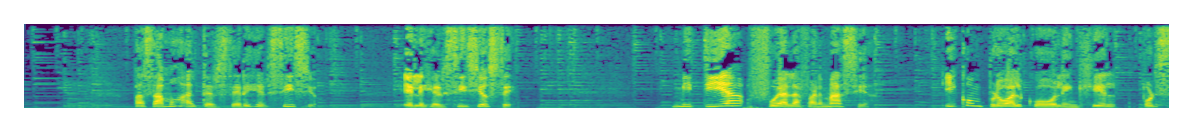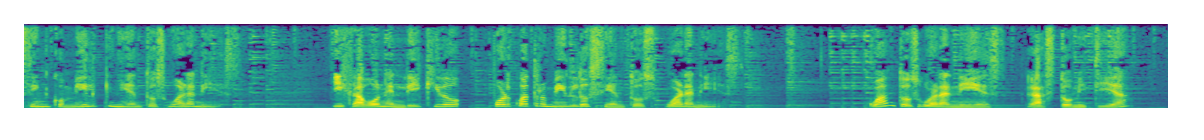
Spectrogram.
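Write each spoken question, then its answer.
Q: ¿Cuántos guaraníes gastó mi tía?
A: 9.700 guaraníes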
